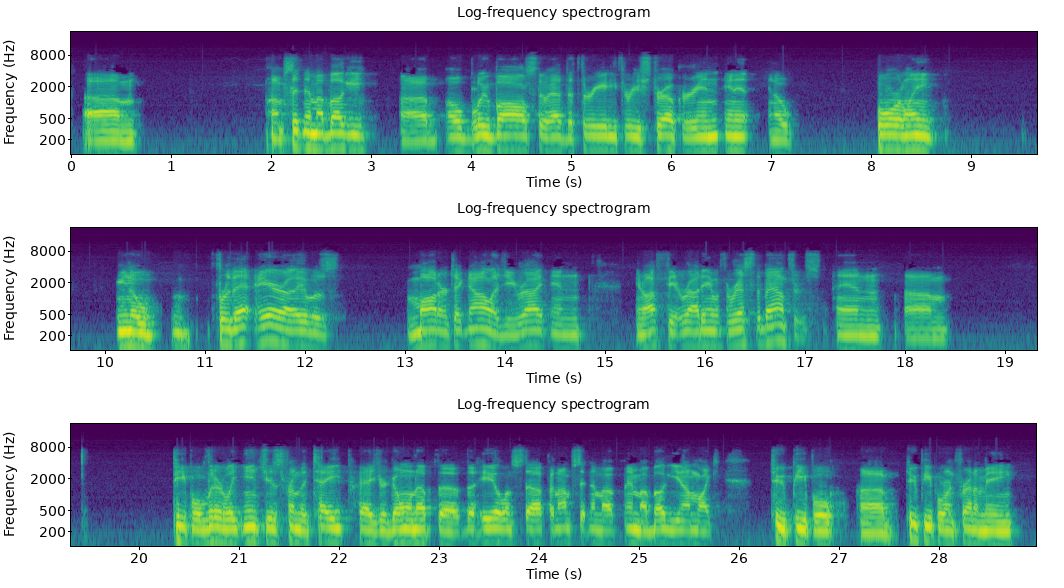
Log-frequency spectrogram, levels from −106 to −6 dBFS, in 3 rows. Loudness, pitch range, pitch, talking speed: -21 LUFS, 105-125 Hz, 115 Hz, 170 wpm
